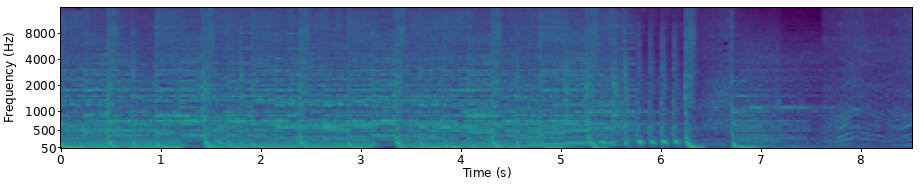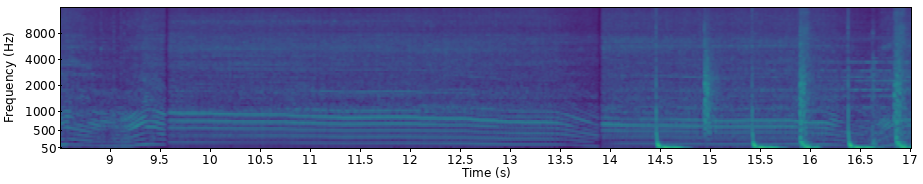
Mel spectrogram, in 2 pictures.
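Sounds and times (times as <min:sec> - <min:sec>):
music with heavy beat: 0:00.0 - 0:07.2, 0:15.4 - 0:17.0
chainsaw revving and cutting: 0:00.0 - 0:17.0.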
